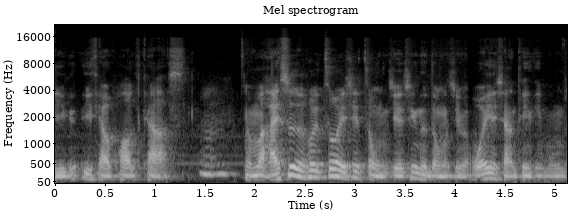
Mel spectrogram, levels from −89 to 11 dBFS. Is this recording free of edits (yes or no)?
no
